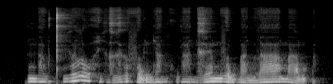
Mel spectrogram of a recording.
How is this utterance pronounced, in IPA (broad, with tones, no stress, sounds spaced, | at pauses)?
ŋ a̤˨˩ w t̪ʰ i˨˦ ə̯ l o˧ h i̤˨˩ ə̯ ɣ ɨ˧ ə̯ f ə̰˧˨ w ɲ a̤˨˩ ŋ h w a̤˨˩ n ɣ ɛ˧ m v ə̰˧˨ w m a˧˩ n l aː˧ m a̰˧˨ m ʔ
